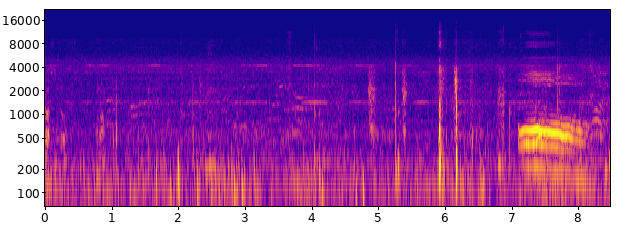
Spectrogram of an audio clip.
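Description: Tennis ball being struck with a racket and bouncing on a hard court: a few sharp knocks past the middle. Near the end comes a loud, drawn-out shout from a man.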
